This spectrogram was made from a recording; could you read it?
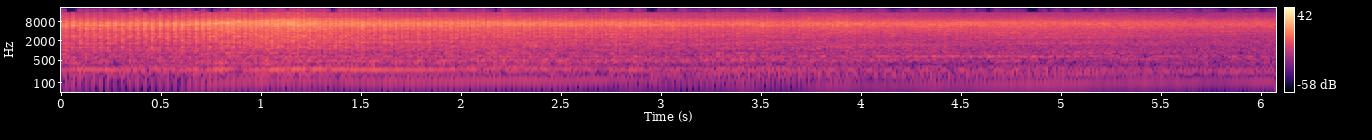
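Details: GAL SEN18 diesel bus on route 386 (XFE conversion) that has gone into limp mode. At idle a steady chuffing pulse of about four per second rides on the engine note. Exhaust leak developing.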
